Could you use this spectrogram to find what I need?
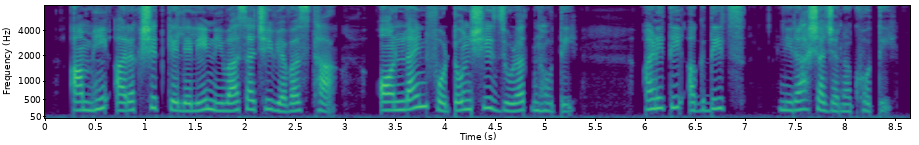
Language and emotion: Marathi, sad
